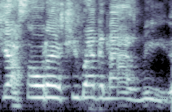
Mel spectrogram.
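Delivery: retelling being recognized; excited squeal. Retold or imitated. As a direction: gush it, thrilled. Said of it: "I was like".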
